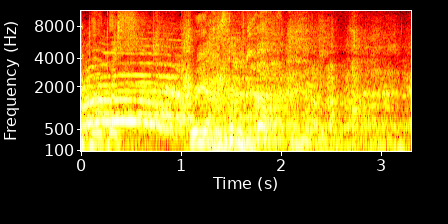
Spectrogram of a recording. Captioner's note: audience laughing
